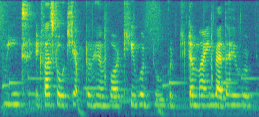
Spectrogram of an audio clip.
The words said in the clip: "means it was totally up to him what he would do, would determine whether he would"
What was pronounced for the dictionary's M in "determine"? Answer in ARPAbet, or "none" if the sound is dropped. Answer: none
